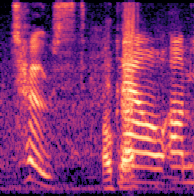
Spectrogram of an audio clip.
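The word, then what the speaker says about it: Töst: gonna have is called toast okay now um you pronounce it toust like as if you're scandinavia and that's what i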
